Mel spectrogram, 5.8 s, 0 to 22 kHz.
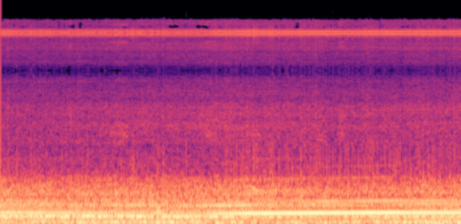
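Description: The 2003 Corvette Z06's 5.7-litre LS6 V8 running hard under throttle on track, heard from inside the cabin. Its note dips slightly, then climbs and gets a little louder from about halfway as the car pulls again, with tyre and wind noise underneath.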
